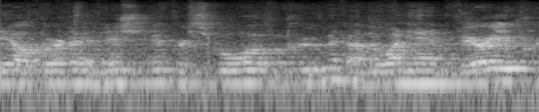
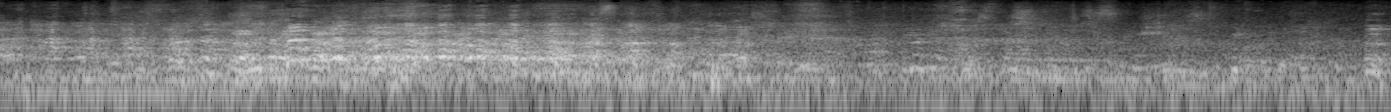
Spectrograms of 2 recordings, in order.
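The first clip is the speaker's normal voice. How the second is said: laughing; 13 semitones higher than usual. Real, not acted. Audience reaction to tough job.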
